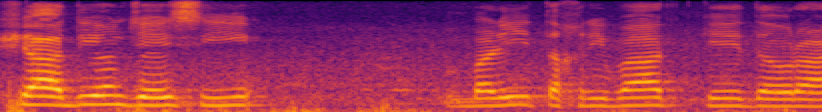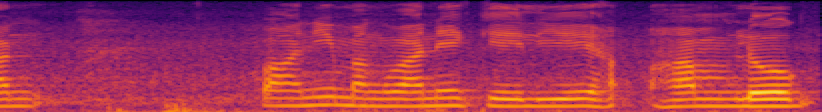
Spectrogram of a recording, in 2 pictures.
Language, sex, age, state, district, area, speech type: Urdu, female, 30-45, Telangana, Hyderabad, urban, spontaneous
